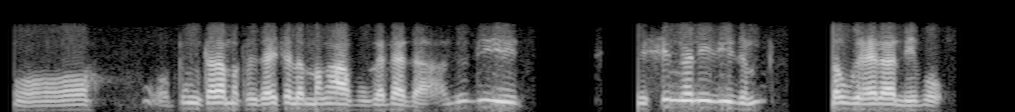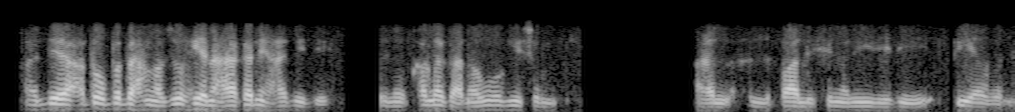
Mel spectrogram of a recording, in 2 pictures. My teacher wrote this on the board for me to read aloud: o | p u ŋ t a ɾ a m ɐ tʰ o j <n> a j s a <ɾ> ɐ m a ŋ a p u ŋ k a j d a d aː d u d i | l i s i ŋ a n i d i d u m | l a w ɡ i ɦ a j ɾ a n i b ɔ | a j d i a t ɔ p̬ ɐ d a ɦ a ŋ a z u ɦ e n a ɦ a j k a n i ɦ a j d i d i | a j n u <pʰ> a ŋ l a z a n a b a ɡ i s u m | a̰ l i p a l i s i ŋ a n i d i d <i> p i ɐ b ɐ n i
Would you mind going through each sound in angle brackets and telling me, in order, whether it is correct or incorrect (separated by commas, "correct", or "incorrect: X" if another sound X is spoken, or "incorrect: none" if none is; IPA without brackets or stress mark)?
incorrect: d, incorrect: l, incorrect: kʰ, correct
